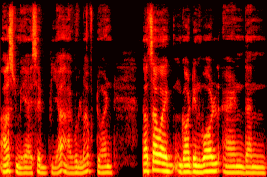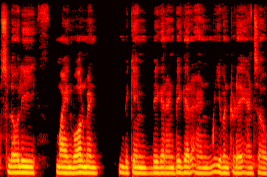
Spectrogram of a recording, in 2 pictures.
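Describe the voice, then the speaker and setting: A dark, mellow tone in a Marathi accent, fairly even intonation at a moderate pace. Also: man, medium pitch for a man. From India, Nagpur (Maharashtra). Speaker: community volunteer leader. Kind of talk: interview. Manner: halting, many fillers.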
